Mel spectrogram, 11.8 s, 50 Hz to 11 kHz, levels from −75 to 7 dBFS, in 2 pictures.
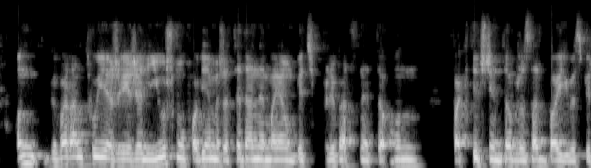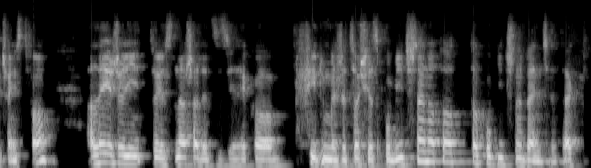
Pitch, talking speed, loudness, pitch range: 120 Hz, 195 wpm, -11 LUFS, 115-145 Hz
